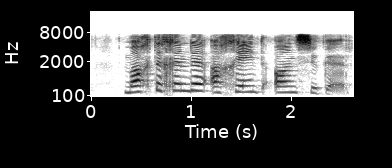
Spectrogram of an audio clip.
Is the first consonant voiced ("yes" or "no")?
yes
